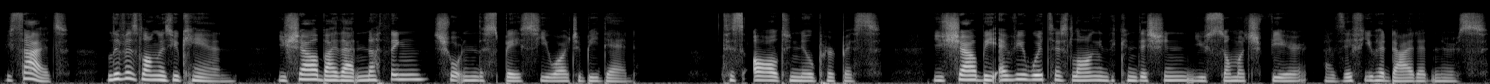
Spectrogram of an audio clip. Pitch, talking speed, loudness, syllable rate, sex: 180 Hz, 185 wpm, -20 LUFS, 4.7 syllables/s, female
